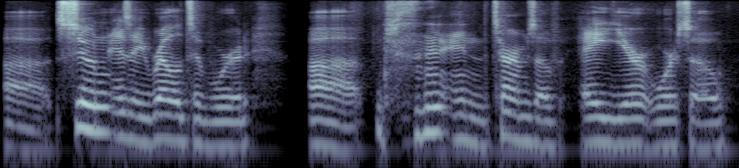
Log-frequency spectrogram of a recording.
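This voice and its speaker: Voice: medium pitch, slow pace. Rambling young streamer, laughing often. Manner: rambling, jumps between topics, laughs often. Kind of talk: casual chat with live viewers.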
